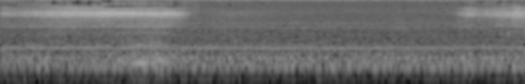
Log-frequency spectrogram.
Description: My uncle snoring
